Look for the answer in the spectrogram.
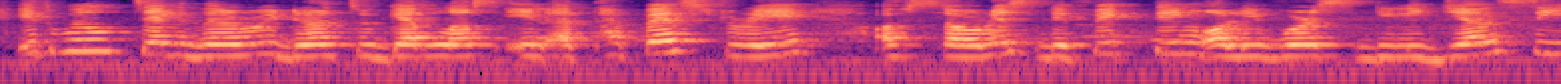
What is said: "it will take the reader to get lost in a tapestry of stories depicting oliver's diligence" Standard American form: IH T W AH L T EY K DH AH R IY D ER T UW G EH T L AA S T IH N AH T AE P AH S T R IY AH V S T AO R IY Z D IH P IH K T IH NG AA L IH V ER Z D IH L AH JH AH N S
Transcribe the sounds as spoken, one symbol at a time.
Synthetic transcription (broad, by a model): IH T W AH L T EY K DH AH R IY D ER T UW G EH T L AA S IH N AH T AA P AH S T R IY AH F S T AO R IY S D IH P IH K T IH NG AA L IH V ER S D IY L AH JH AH N S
